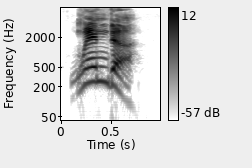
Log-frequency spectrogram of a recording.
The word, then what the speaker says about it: window: Window in the South is pronounced winda.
